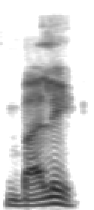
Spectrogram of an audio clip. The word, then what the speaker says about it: ballet: Ballet. Le ballet. ¿Está? Hasta la E nomás. Si está al final, la T no se pronuncia.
